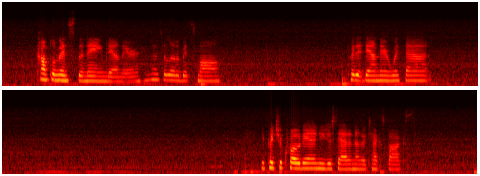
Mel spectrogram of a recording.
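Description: A woman talks calmly into a microphone, in short phrases.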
